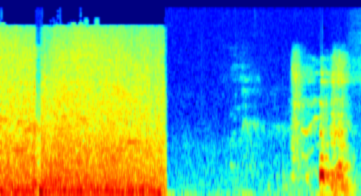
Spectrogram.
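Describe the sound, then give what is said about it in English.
A loud explosion from a film, a dense, roaring blast that holds for about a second and a half, then cuts off abruptly into silence before a few faint vocal sounds. “What was that? So what was that exploding?”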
